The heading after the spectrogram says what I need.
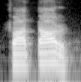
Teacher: را پور پڑھیں گے اور تا کو ہم باریک پڑھیں گے، فاتار۔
